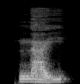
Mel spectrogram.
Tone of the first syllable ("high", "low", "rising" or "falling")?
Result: low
